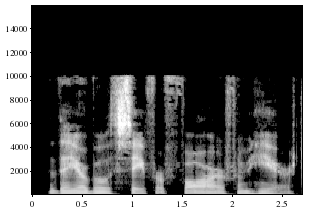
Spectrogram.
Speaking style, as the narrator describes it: Chase sighed

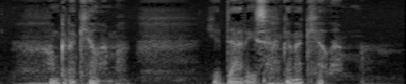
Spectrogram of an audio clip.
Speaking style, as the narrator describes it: Malcolm whispered to his daughter through clenched teeth

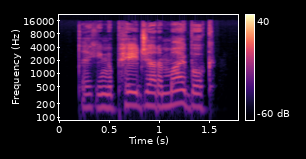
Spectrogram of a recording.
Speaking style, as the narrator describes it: he muttered

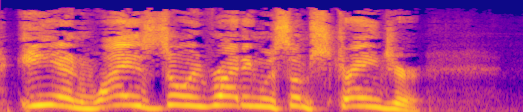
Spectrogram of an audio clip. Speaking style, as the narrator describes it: I hollered at him

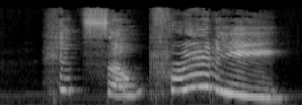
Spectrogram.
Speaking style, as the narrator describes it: giggled Rain Kitty

